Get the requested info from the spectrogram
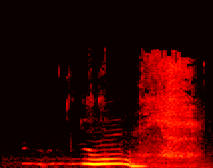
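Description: A single short voice-like call held at one steady pitch for about a second. It drops abruptly to a lower pitch and is followed by a breathy hiss.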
